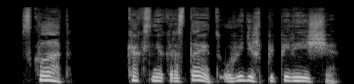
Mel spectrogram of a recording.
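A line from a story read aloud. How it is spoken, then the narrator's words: Sad sigh. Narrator (Russian): Грустно вздохнула Виктория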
